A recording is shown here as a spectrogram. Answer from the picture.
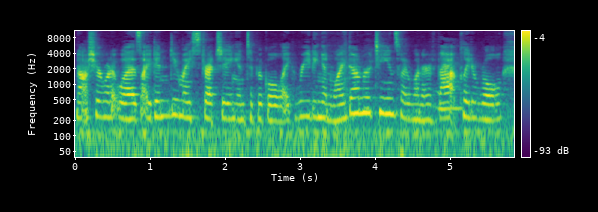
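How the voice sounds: At a fast pace, a woman speaks with a fairly high pitch and fairly even intonation.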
